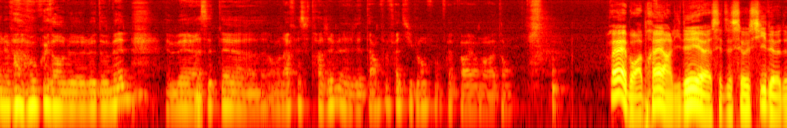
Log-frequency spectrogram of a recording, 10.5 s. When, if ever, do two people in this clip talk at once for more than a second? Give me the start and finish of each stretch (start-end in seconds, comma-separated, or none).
none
